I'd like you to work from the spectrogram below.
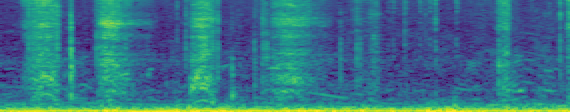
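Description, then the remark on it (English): A saw rasps back and forth through bone in rough, rhythmic strokes, about five or six harsh scraping bursts over a steady low hum. “I don't know if you can hear that, but we're sawing through.”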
